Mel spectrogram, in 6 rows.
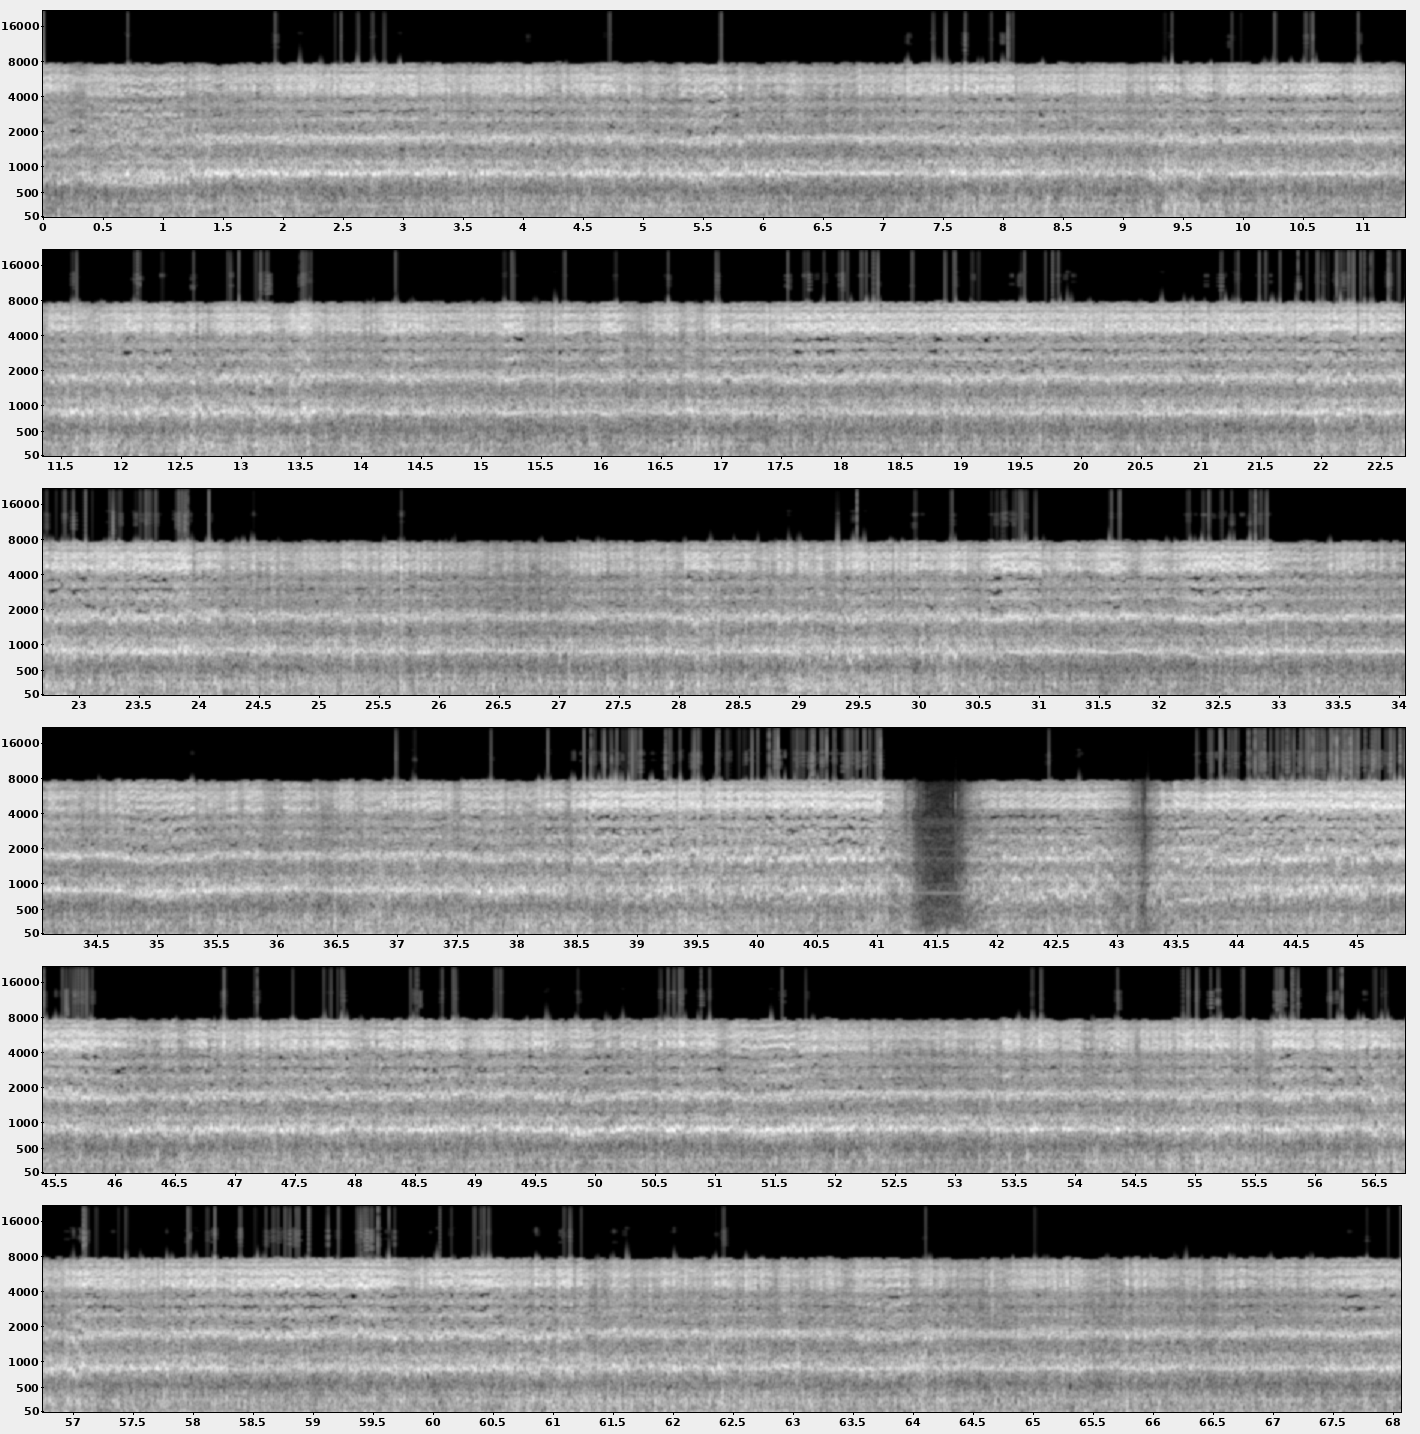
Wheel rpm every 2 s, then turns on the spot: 200, 230, 230, 230, 230, 230, 230, 230, 230, 230, 230, 230, 230, 230, 230, 230, 230, 230, 230, 210, 140, 120, 210, 220, 230, 230, 230, 230, 230, 230, 230, 230, 230, 230.
none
